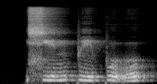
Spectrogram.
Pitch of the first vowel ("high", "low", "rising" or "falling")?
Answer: rising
